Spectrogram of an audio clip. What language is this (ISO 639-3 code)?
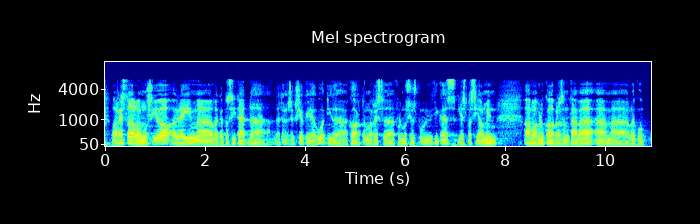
cat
